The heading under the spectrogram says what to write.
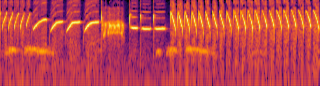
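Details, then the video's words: Lure song of a canary, for males and for young birds learning to sing: a rapid high trill, rising slurred whistles, a harsh buzz, metallic ringing notes, then a long fast even trill. "Kenari gacor panjang Cuit Cuit EMOSI, Pancingan Kenari Paud Belajar Bunyi"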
